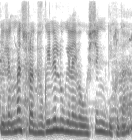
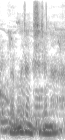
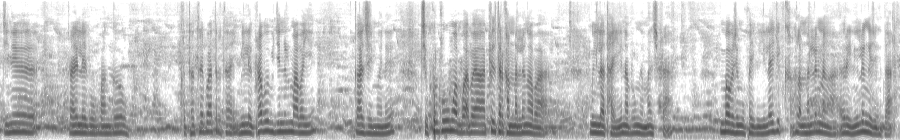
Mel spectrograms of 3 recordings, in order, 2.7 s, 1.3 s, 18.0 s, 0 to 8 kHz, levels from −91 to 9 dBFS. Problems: low volume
